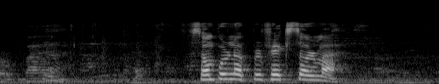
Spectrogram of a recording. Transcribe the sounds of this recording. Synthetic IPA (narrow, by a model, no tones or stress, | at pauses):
sʌmpurnʌpripʰeksʌrma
